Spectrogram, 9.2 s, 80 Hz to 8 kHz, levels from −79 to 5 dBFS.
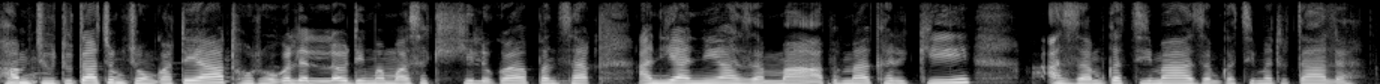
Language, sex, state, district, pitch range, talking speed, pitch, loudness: Wancho, female, Arunachal Pradesh, Longding, 210-240 Hz, 190 wpm, 225 Hz, -16 LUFS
